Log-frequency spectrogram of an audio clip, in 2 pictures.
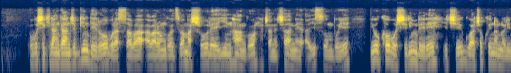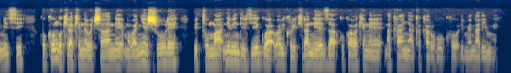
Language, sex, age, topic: Rundi, male, 25-35, education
